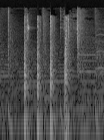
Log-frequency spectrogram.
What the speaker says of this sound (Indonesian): Petugas Liu pun mengetuk pintu.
